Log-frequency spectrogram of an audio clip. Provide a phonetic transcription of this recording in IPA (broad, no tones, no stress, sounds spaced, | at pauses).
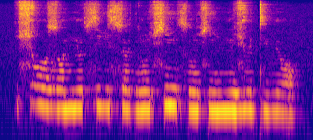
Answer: ɕ ɔ z ɔ nʲ õ s i s œ d õ ɕ ĩ s õ ɕ ĩ nʲ õ ʑ ø tʲ u lʲ ɔ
